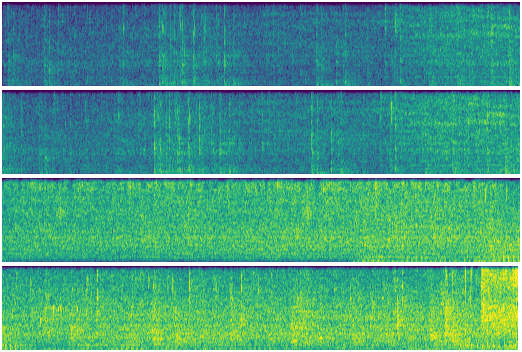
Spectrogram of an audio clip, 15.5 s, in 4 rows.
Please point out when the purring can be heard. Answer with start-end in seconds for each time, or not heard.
10.3-15.4.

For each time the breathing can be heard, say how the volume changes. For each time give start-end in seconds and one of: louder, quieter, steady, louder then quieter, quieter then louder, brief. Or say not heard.
not heard.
